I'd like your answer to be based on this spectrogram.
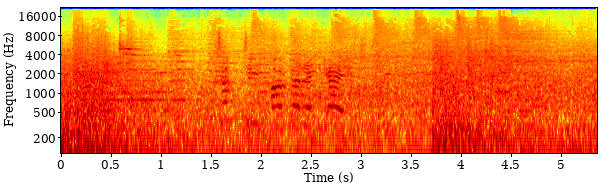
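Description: Artillery shells landing in a Company of Heroes battle, a continuous rumble of distant booms and impacts under game voices and radio chatter, with short tonal chirps in the middle.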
